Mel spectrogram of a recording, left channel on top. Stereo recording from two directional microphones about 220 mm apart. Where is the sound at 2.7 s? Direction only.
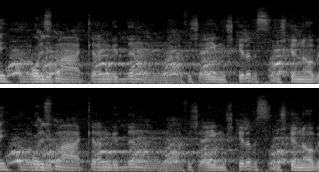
30° right (ahead or behind).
